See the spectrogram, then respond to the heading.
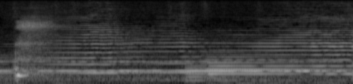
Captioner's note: Ruth groaning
